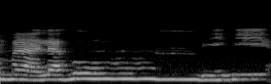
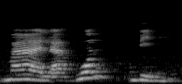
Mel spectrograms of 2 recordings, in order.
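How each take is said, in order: First: The m is loosened and nasalized for two counts. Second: The m is closed fully and said clearly. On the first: The speaker calls it right. "kita perlu merenggangkan sedikit... dengan kadar dua harakat" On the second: The speaker calls it wrong.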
